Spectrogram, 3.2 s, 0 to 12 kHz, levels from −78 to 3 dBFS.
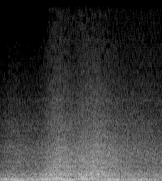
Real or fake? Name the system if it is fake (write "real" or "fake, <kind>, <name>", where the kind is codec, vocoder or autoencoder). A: fake, vocoder, Vocos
